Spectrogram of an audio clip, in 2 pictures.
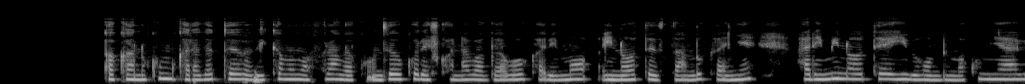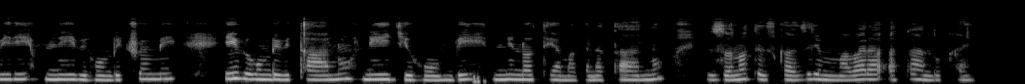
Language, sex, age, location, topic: Kinyarwanda, female, 18-24, Kigali, finance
